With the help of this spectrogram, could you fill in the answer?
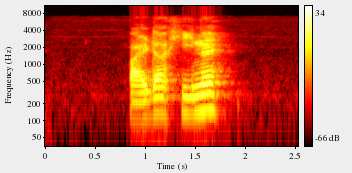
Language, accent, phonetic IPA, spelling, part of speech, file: German, Austria, [ˈbaldaxiːnə], Baldachine, noun, De-at-Baldachine.ogg
- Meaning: nominative/accusative/genitive plural of Baldachin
